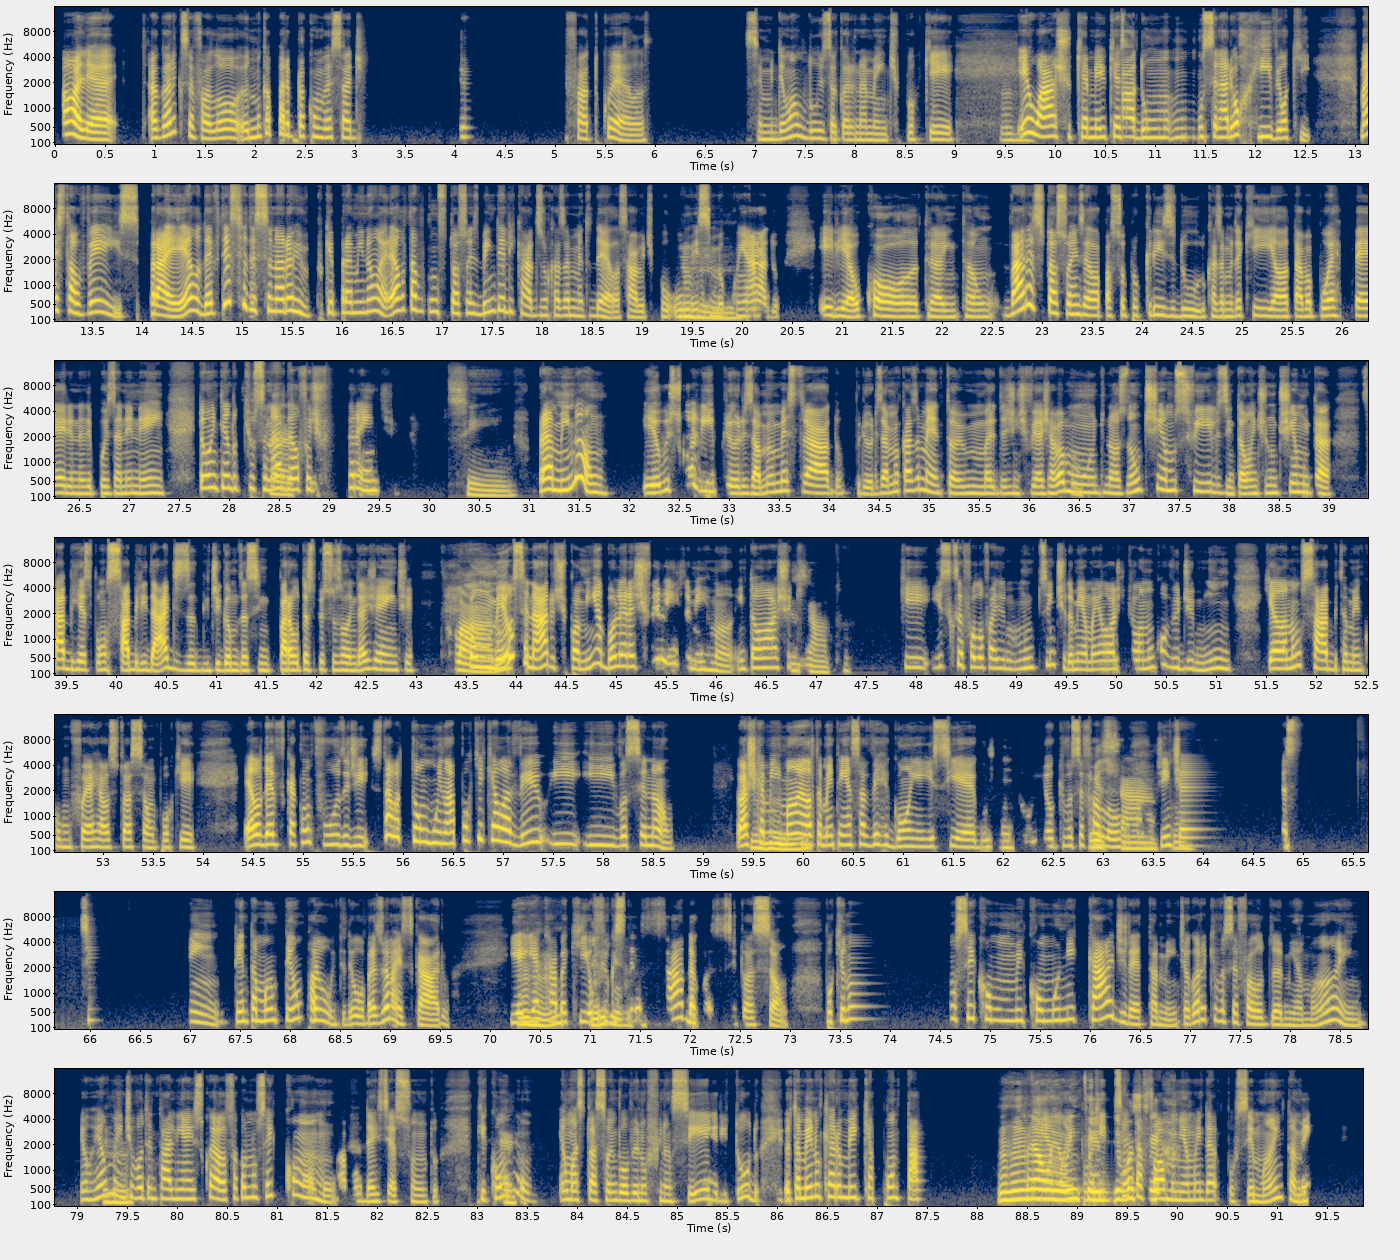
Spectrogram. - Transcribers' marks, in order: tapping; distorted speech; static; other background noise
- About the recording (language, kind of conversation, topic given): Portuguese, advice, Como os conflitos familiares têm causado estresse e afetado o seu bem-estar?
